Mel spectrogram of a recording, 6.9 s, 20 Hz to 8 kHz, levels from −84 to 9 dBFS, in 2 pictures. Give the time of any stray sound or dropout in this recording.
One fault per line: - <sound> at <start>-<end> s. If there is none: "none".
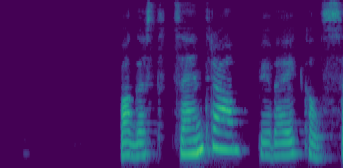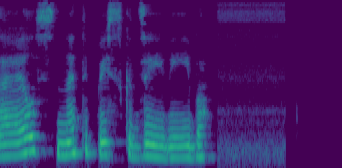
none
